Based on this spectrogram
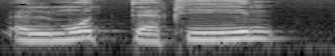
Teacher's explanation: القاف مكسورة تأخذ أدنى درجات التفخيم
